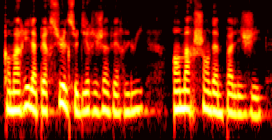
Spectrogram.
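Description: A woman reading a children's story aloud in a gentle, expressive way. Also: sits low, normal speed.

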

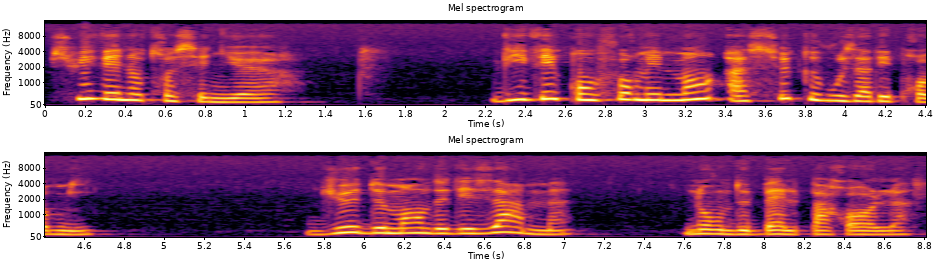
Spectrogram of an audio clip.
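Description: Woman reading as a weary old holy man in a storybook; slow, grave, admonishing delivery; slightly muffled sound. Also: mid-range voice, animated. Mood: stern. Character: frail aging male saint, weary but stern.

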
